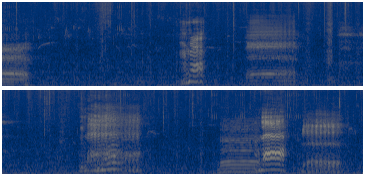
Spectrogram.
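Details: Curious lambs and ewes in an orchard on a sunny day, County Kilkenny, Ireland; scattered bleats across fifteen seconds, some short and rising, others longer and tremulous, separated by quiet gaps with faint birdsong.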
